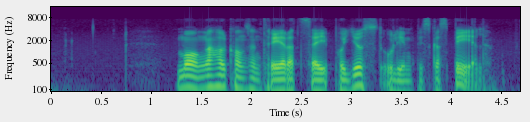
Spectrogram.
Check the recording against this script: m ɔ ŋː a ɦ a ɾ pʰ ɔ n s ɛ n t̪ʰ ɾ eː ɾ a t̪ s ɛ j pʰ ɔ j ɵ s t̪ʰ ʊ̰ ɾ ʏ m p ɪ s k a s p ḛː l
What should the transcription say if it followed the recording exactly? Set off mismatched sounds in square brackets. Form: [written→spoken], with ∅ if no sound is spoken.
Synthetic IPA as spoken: m ɔ ŋː a ɦ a ɾ [pʰ→kʰ] ɔ n s ɛ n t̪ʰ ɾ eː ɾ a t̪ s ɛ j pʰ ɔ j ɵ s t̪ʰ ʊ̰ [ɾ→l] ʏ m p ɪ s k a s p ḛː l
